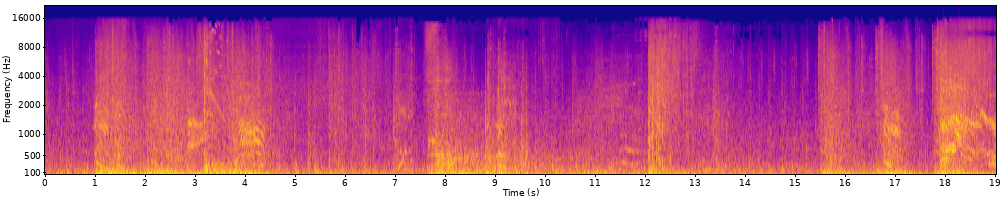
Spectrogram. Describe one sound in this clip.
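A shotgun fires in loud, sudden blasts.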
